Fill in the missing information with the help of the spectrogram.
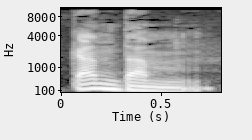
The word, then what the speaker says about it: Gundam: Su pronunciación es Gundam, con A.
